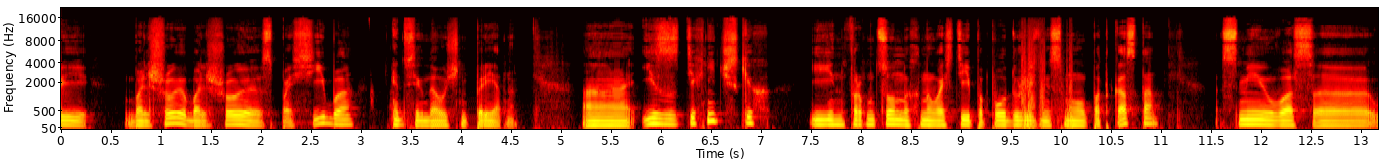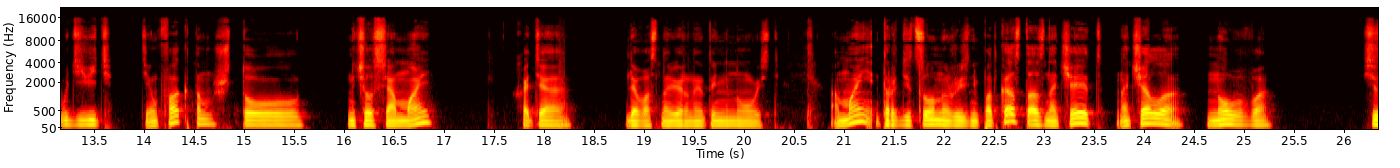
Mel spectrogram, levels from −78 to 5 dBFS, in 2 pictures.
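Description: Repeated buffer at 2.36 to 2.38 s, 4.10 to 4.16 s just after "всегда очень", and 5.54 to 5.60 s: new audio failed to arrive in time, so the device replayed its last 20 ms block. The first event repeats it once and the other two repeat it three times, each with a hard join. This produces a brief stutter or buzz in the speech, with the timeline stretched rather than any audio lost.

Loose connector crackle at 9.60 to 10.11 s, between "информационных новостей по поводу" and "подкаста смею вас э", and again at 18.15 to 18.21 s: a worn or dirty contact rapidly made and broke as it moved, chopping the signal on and off. Each event sounds as an irregular burst of scratchy crackle. The first lasts about half a second and the second is a short burst of roughly 60 ms.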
